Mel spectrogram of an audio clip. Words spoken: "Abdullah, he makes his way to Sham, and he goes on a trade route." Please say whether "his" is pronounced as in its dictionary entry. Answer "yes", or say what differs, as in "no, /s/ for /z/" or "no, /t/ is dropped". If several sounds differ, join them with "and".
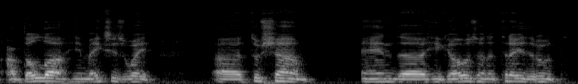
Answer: yes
